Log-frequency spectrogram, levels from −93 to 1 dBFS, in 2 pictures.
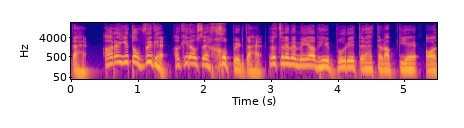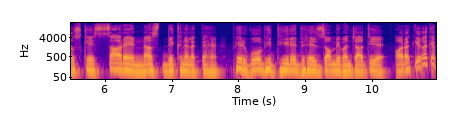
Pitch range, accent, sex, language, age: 110-175 Hz, native, male, Hindi, 20-39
